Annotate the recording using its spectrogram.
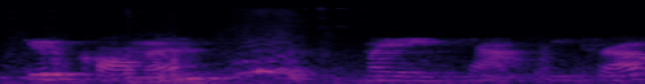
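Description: Speech: a woman's voice talking over a call line into the meeting room's sound system.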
